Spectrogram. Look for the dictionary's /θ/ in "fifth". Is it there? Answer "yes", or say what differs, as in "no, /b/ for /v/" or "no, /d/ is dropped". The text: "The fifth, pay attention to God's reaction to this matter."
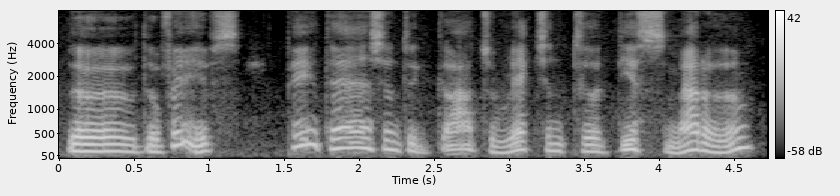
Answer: no, /s/ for /θ/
